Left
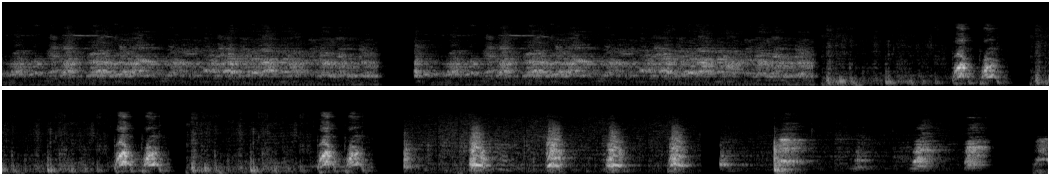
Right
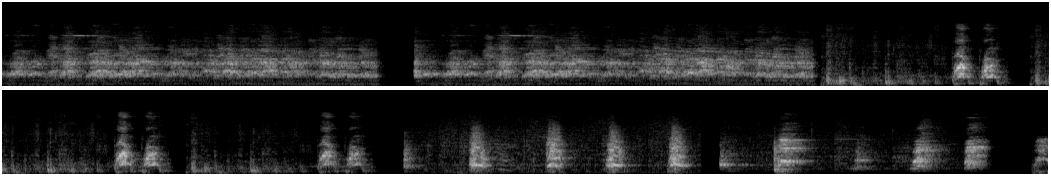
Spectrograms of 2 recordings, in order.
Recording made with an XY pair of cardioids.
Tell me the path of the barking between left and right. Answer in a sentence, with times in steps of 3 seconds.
You can hear the barking on the right from 0 s, in the centre from 9 s, on the left from 12 s, in the centre from 15 s and on the right from 18 s.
